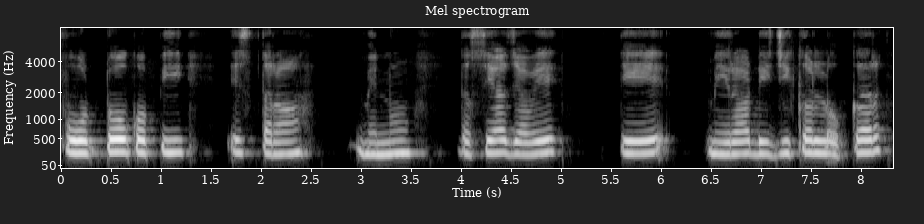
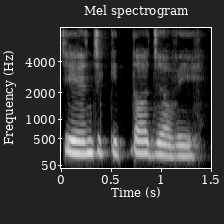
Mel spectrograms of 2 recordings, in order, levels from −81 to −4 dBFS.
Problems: none marked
